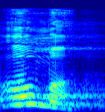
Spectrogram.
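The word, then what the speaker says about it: Omagh: my god Northern Ireland exactly how do you pronounce that oh oh ma excuse me let's leave God out of it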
